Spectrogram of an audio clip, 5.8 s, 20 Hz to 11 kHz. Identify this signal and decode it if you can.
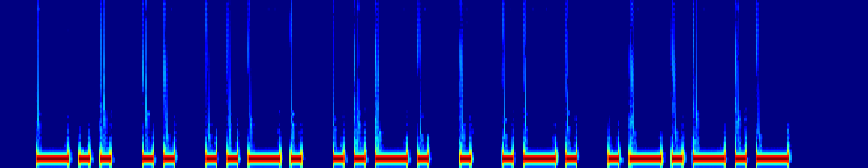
Morse code, heard as a keyed tone, about 17 wpm, 700 Hz. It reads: DIFFER.
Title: Sentences from Top 1000 Words - Review Part 1 - 17wpm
